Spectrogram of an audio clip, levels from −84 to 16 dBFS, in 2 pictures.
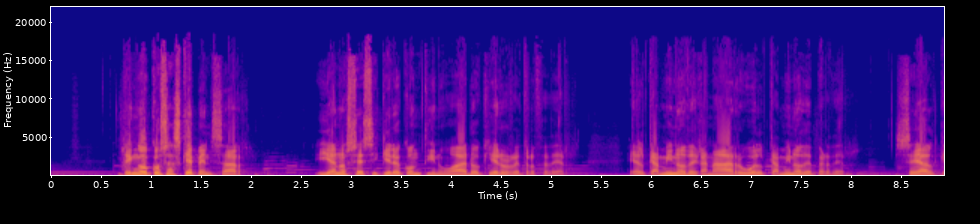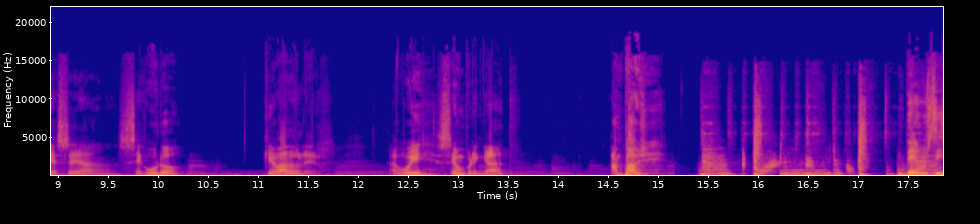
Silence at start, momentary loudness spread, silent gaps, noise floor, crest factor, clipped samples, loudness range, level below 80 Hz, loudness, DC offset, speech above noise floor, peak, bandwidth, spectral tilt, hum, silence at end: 0.65 s; 14 LU; none; -52 dBFS; 20 dB; under 0.1%; 6 LU; -34 dBFS; -20 LUFS; under 0.1%; 32 dB; 0 dBFS; 18 kHz; -4.5 dB/octave; none; 0 s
